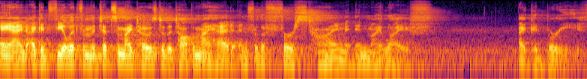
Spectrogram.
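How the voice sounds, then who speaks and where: A man with an unremarkable speaking voice and an American accent, medium in pitch, with ordinary pitch variation and a fairly slow pace. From US South. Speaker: AA speaker. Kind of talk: testimony.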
